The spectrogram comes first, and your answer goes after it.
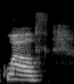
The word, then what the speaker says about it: Guelph: in the University of Guelph it is pronounced as though there was a w in the title and we're located for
